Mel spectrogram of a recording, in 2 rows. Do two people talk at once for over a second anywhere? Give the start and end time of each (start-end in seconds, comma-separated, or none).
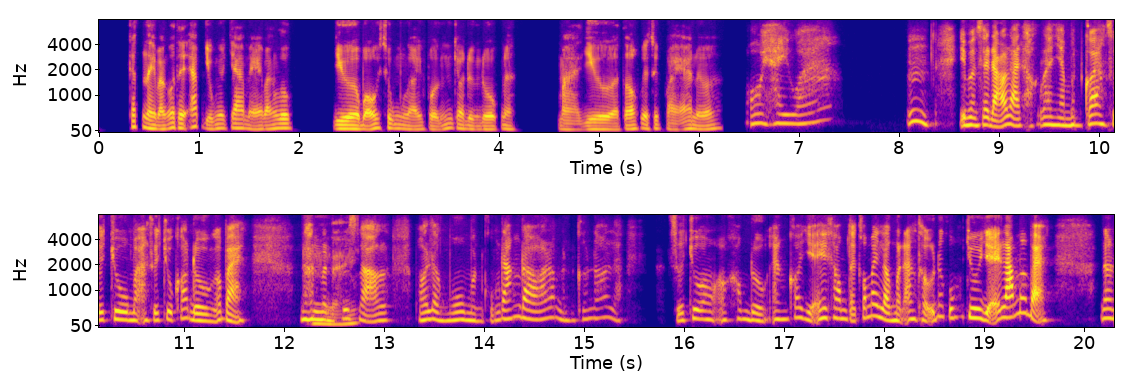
none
